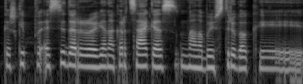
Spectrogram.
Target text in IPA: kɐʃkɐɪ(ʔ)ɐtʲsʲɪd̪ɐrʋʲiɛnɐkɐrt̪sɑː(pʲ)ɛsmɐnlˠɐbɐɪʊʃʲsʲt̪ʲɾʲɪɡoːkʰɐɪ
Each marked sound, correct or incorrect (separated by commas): incorrect, incorrect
